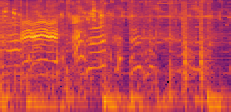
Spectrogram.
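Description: Background music with a pulsing beat, over a quick run of short, high, rising-and-falling squeaks from a swarm of cartoon rats.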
